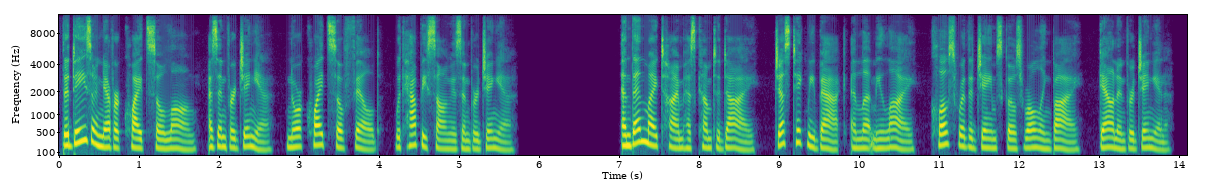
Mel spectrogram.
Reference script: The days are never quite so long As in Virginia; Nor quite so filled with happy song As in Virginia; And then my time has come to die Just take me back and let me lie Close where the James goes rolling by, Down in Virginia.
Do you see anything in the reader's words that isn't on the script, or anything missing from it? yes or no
no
